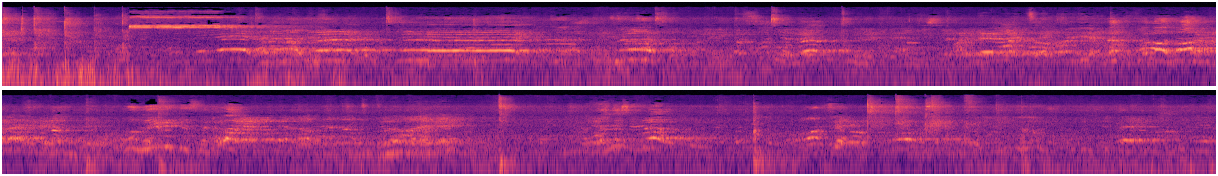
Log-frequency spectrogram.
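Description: A referee's whistle blows once for about a second, shortly after the start, for the kick-off after a goal. Voices shout across the pitch for the rest of the time, with occasional sharp thuds of the football being kicked.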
